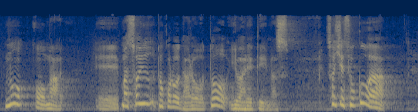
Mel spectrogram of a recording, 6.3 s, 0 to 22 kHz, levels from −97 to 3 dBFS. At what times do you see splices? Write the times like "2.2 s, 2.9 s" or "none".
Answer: 1.8 s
